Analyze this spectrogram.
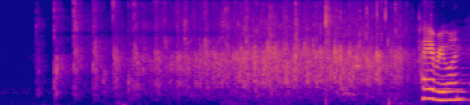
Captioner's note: applause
